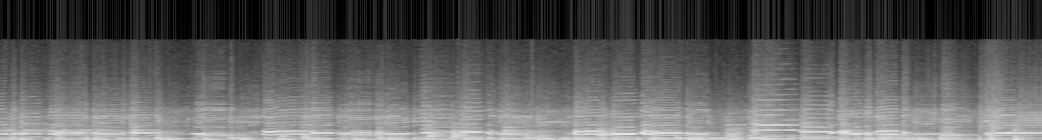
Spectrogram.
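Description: Blues band instrumental: a harmonica plays a lead line with bent notes over guitar, bass and drums keeping a steady beat.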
